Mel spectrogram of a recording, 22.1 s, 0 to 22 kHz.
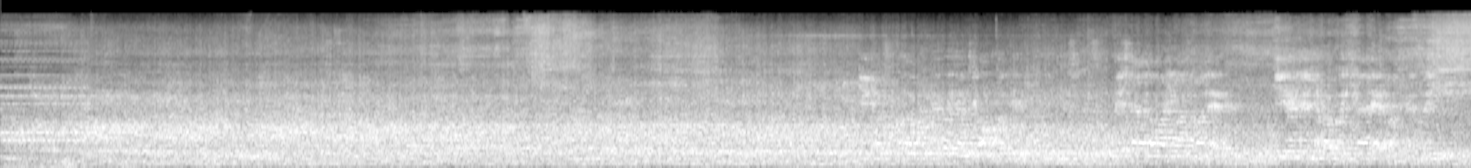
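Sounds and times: train wheels rushing: 0.0 - 22.0.

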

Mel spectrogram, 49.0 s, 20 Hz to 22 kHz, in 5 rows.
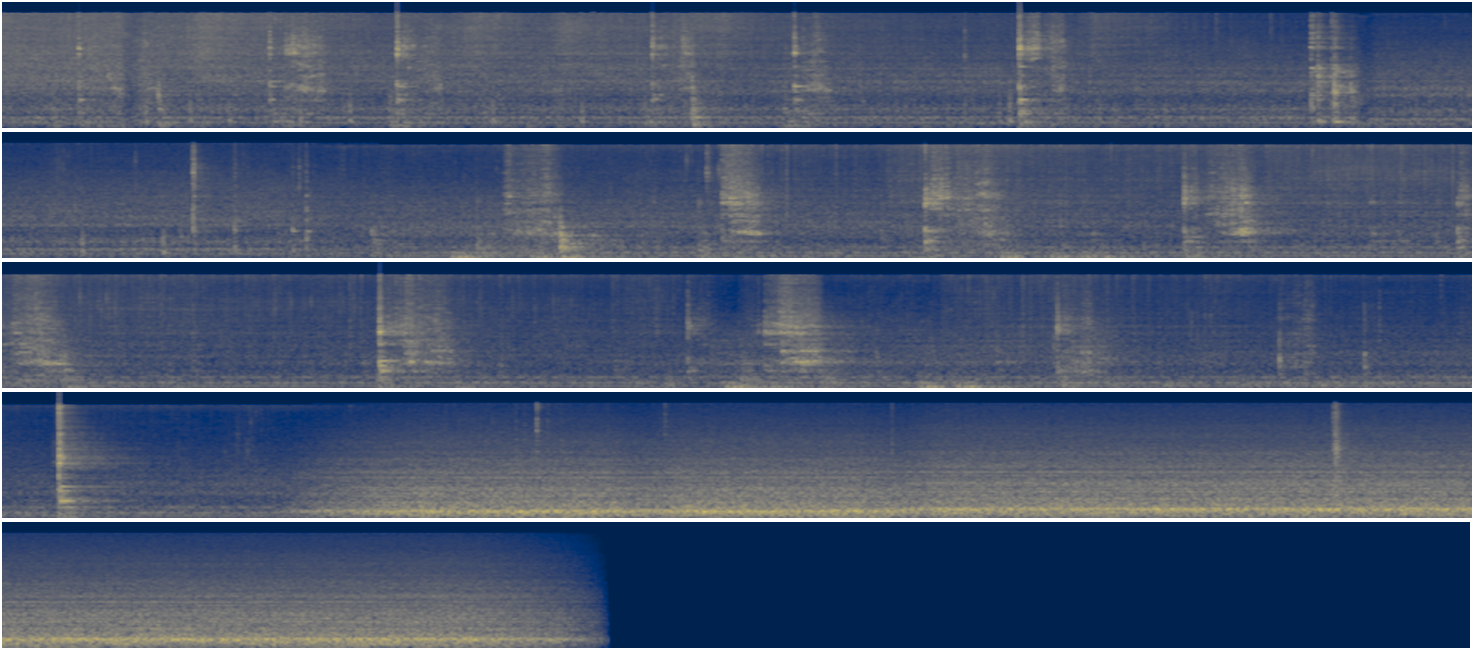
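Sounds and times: food sizzling in a wok: 0.0 - 43.2
spatula scraping and knocking pan: 0.3 - 5.6, 6.7 - 7.3, 10.4 - 15.1, 15.8 - 20.4, 22.1 - 22.9, 24.0 - 27.3, 28.0 - 28.8.

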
